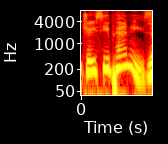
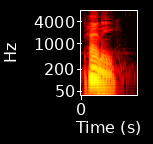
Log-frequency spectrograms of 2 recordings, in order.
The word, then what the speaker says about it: JCPenney: That's why you might hear one for a GMC truck, or you might hear one about one in Spanish about JCPenney's. – Yeah, JCPenney. – Oh, is that how it's said? – Penny. Penny. We did this. Penny. It's just singular.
